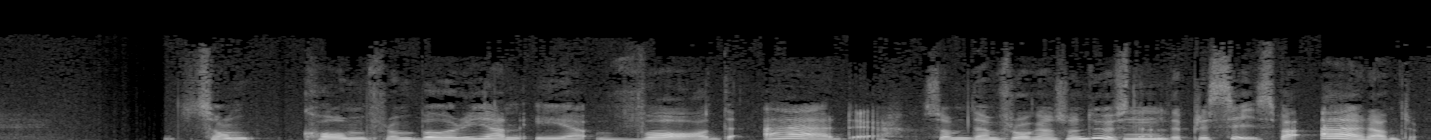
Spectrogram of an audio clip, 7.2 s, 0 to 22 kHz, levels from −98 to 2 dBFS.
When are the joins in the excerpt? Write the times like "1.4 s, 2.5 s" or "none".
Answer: 1.4 s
